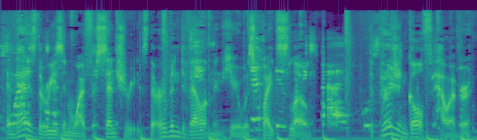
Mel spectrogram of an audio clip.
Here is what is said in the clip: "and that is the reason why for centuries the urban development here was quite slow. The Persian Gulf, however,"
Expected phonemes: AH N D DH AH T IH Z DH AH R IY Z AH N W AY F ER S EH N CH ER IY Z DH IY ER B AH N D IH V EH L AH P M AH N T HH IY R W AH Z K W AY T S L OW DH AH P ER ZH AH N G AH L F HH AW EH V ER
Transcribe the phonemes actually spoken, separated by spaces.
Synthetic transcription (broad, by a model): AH N DH AH T IH Z DH AH R IY Z AH N W AY F ER S EH N CH ER IY Z DH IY ER B AH N D IH V EH L AH P M AH N T HH IY R W AH Z K W AY T S L OW DH AH P ER ZH AH N G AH L F HH AW EH V ER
